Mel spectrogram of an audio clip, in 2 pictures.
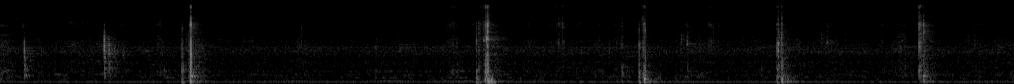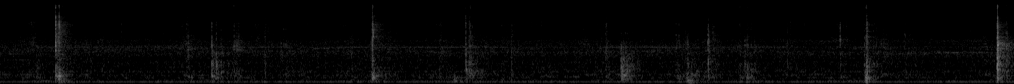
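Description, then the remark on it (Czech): Playing cards being shuffled for a yearly card reading for 2022: a steady run of soft, dry slaps and taps repeating every second or so, irregular in spacing, over a low constant hum with no voices. “A já už se dívám na vaši fotku, míchám u toho karty a podíváme se teda spolu, jak se bude barvit to období 2022.”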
